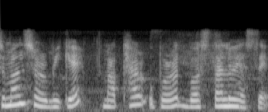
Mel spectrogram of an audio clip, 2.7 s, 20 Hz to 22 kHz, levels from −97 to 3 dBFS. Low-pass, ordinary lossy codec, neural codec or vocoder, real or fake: 7.2 kHz; none; vocoder, 44.1 kHz, 128 mel bands every 512 samples, BigVGAN v2; fake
